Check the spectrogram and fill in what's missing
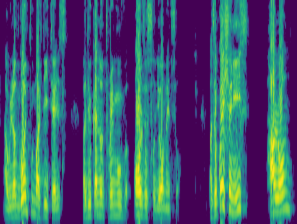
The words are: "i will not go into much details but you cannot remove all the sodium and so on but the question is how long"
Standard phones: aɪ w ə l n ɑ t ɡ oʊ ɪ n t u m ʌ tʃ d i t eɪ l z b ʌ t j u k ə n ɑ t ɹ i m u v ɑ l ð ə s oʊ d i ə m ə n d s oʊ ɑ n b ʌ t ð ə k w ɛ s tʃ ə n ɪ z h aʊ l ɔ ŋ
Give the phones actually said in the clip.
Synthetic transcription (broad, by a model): aɪ w ə l n ɑ t ɡ oʊ ɪ n t u m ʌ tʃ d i t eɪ l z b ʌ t j u k ə n ɑ t ɹ i m u v ɑ l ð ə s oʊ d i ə m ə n s oʊ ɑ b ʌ t ð ə k w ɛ s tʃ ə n ɪ z h aʊ l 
